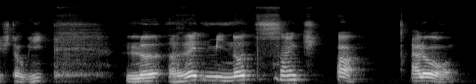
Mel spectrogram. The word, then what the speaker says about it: Xiaomi: Bonjour à tous et bienvenue aujourd'hui pour le test de ce Xiaomi, ou Xiaomi, ça dépend comment vous le prononcez, mais en chinois c'est Xiaomi, le Redmi Note 5A.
